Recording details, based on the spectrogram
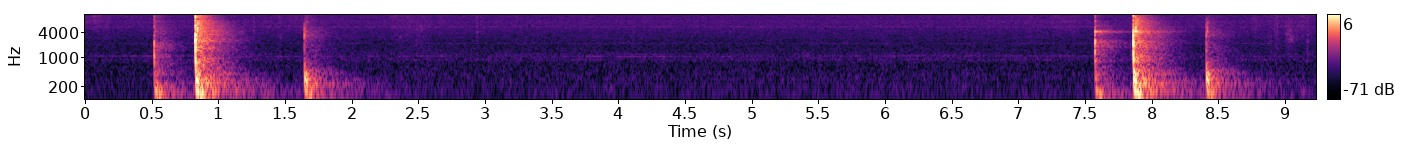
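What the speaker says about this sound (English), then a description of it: "I'm just going to use this punch" A hand punch rounds the corners of cut leather squares: two clusters of three sharp, loud knocks each, separated by a long quiet pause, every strike ringing briefly before it fades.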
